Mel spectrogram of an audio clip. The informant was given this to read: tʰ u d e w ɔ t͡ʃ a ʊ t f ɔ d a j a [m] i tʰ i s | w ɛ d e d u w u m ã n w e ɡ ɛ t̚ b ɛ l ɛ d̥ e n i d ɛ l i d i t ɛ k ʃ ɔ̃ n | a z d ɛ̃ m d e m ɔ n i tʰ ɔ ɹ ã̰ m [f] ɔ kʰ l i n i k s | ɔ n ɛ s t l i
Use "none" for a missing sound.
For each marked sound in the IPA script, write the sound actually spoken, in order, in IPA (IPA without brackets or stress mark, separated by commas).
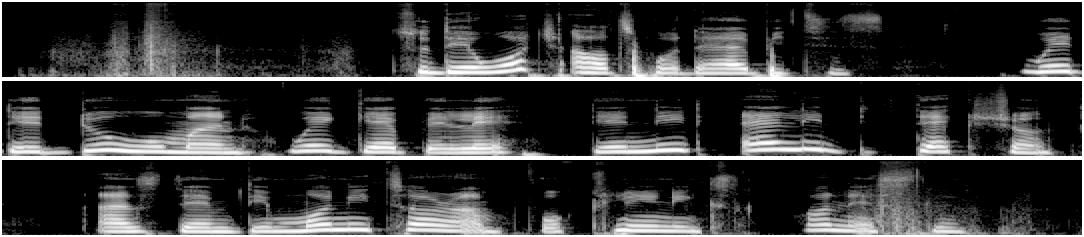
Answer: b, f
